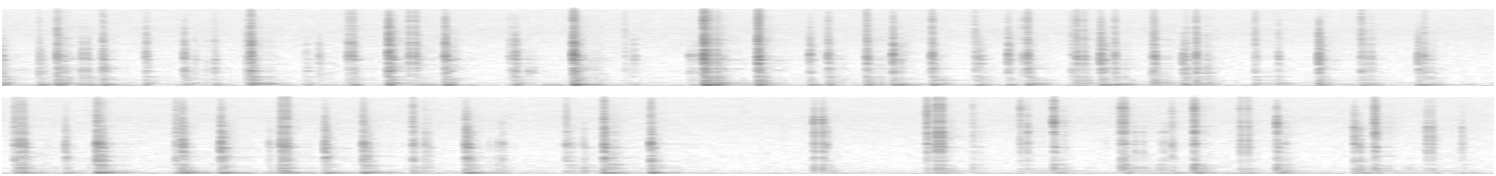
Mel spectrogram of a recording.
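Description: Long silver nails tap from inside and behind an empty, upright, transparent hard plastic container. Dozens of quick, dry clicks in uneven bursts over a low, hollow body tone, each decaying almost instantly.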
